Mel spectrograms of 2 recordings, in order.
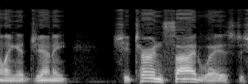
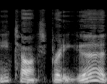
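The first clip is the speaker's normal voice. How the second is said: plain reading voice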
